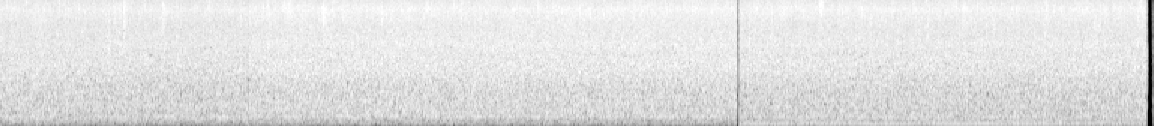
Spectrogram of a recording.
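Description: Heavy rain pouring steadily on trees and foliage, an even hiss. A low hum joins underneath about ten seconds in, and the rain cuts off suddenly near the end.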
